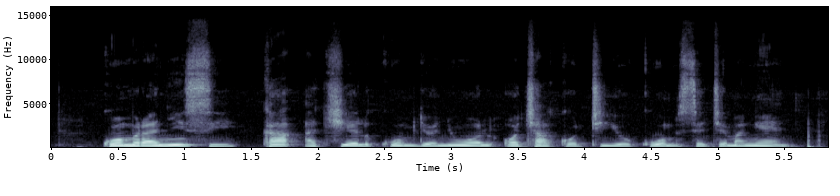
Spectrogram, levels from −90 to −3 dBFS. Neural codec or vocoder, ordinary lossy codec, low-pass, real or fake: none; none; 14.4 kHz; real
